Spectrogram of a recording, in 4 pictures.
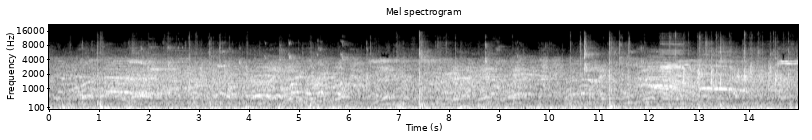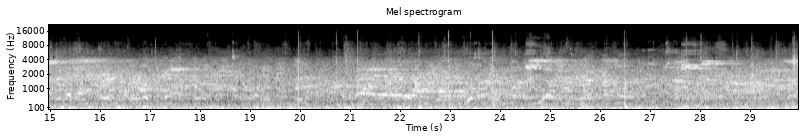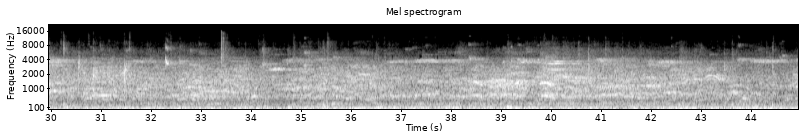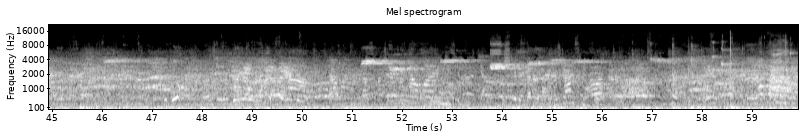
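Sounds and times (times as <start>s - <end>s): many voices chattering: 0.0s - 59.9s.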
